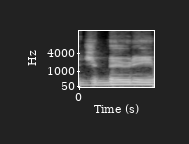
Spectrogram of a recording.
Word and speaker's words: Djibouti: Jeff Warner said I'm taking my Take Warrior fishing jersey to Djibouti with me to wear. What? Djibouti. Why is there a D in it, though? Isn't it Djibouti? The D is silent.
